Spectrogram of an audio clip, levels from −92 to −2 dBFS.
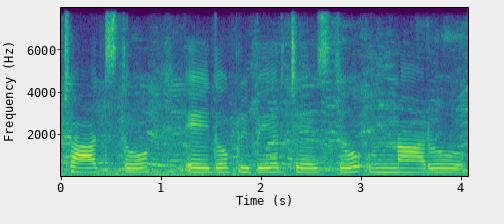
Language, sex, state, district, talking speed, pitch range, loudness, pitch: Telugu, female, Andhra Pradesh, Annamaya, 90 wpm, 195-205 Hz, -16 LUFS, 200 Hz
